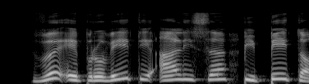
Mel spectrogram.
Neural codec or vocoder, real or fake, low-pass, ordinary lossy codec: none; real; none; none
